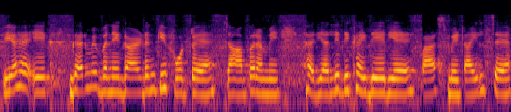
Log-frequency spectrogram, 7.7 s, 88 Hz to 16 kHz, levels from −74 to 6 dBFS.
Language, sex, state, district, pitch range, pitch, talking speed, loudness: Hindi, female, Rajasthan, Bikaner, 205-240 Hz, 215 Hz, 165 wpm, -12 LUFS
